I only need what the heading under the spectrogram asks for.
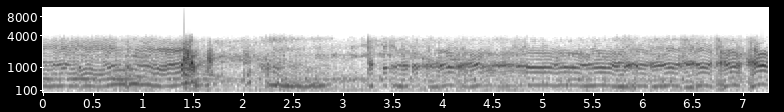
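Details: Pekingese pet dog being petted, giving a continuous low rumbling growl with a wavering voiced tone throughout, a sharp click near the start, and a person talking over it.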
